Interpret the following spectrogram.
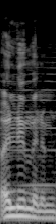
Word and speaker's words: aluminum: can just use aluminium I think this is just or aluminum depending how you like to pronounce the word I prefer just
